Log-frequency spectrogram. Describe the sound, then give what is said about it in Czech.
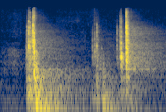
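A stairwell door, unlocked with its key in the lock, swings open with a heavy thud and low rumble, followed by a few shorter knocks and a sharp click as it settles. No voices. “Dveře schodby se nikdy nezamykaly, co já vím. Klíč je v zámku, ale je otevřeno.”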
